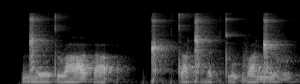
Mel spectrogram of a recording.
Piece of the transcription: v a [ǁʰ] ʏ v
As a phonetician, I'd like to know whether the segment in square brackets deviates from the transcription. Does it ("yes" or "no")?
yes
